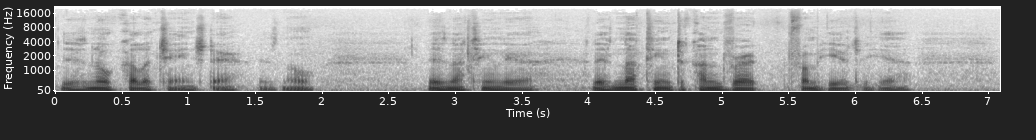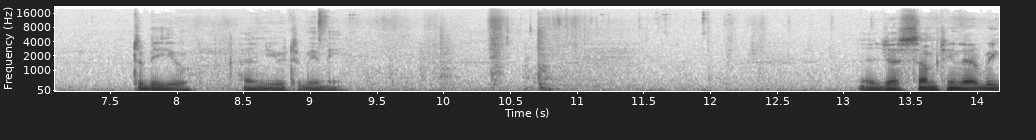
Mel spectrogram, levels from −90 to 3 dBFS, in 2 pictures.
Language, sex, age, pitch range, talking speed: English, male, 60-79, 75-90 Hz, 150 wpm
